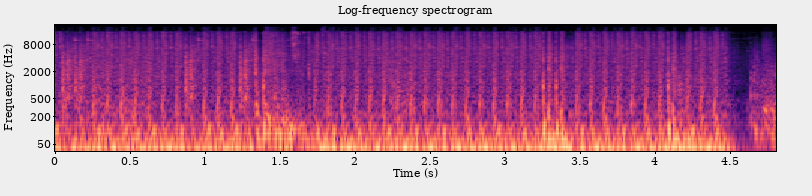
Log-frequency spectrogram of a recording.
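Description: Rapid, continuous automatic gunfire in a video game, with tightly spaced shots hammering loudly for several seconds before briefly breaking off near the end.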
